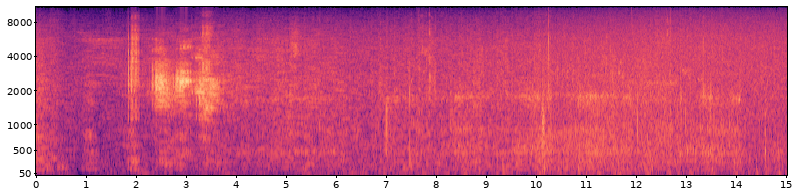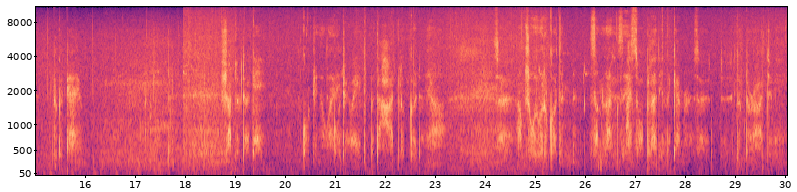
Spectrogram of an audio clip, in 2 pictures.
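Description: Hushed whispering, in short broken bursts that grow denser over the second half, over a steady low background hiss.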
